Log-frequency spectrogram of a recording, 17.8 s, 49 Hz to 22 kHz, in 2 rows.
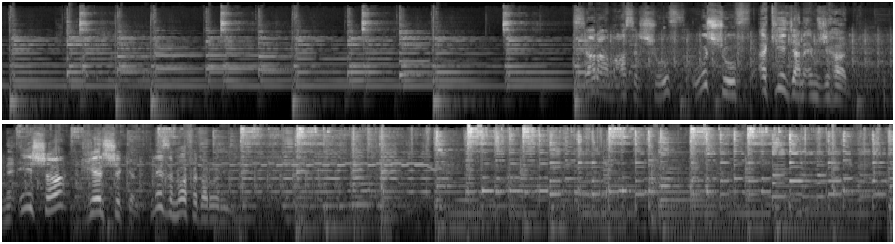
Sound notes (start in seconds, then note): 9.4 in Arabic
